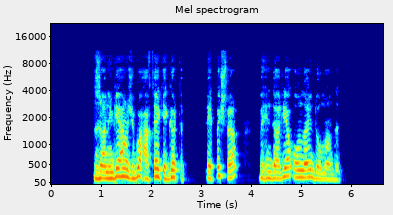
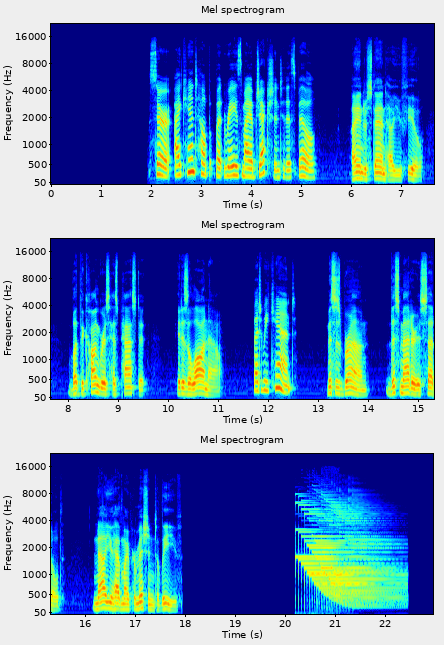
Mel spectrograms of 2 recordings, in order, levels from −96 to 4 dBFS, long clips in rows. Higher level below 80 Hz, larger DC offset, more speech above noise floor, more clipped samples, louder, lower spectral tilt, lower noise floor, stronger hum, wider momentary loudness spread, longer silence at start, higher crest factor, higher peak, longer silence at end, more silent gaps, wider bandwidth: first, -64 dBFS vs -74 dBFS; neither; first, over 68 dB vs 50 dB; neither; about the same, -23 LUFS vs -23 LUFS; first, -8.5 dB/octave vs -5.5 dB/octave; first, under -90 dBFS vs -73 dBFS; neither; about the same, 12 LU vs 14 LU; second, 0.85 s vs 2 s; about the same, 14 dB vs 18 dB; about the same, -10 dBFS vs -8 dBFS; first, 0.85 s vs 0.5 s; second, 2.89-2.95 s, 4.09-4.14 s vs 17.96-20.18 s; second, 9.4 kHz vs 14 kHz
